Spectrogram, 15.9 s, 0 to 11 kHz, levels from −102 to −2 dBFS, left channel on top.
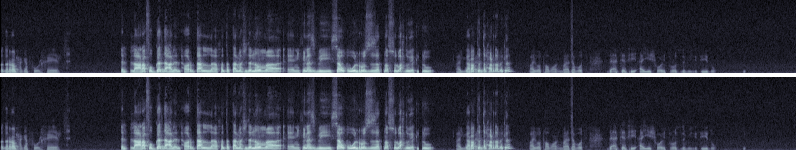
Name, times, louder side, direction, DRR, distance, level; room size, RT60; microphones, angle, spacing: voice 1, 0.3-1.2 9.1-9.8 10.6-14.3 14.9-15.0, right 1 dB, 30° right, 6.0 m, -43 dB
voice 2, 2.4-8.7 9.3-10.3, right 1 dB, 10° right, 0.6 m, -21 dB
head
